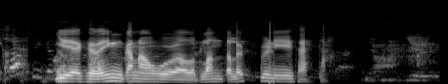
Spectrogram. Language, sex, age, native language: Icelandic, male, 13, Icelandic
